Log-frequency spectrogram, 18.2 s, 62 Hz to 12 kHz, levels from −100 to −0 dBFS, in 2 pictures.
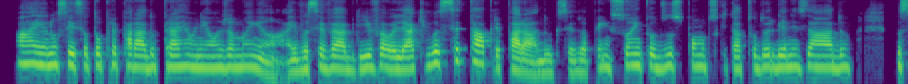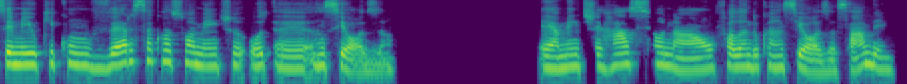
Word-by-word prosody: ai 230 -1 +1
eu - - +1
não 215 0 +1
sei 215 -1 +3
se 210 +1 -6
eu - - 0
estou 210 0 -1
preparado 190 -3 0
pra 190 +1 0
reunião 185 -2 -1
de 185 - -2
amanhã. 185 - -2
Aí 145 - -2
você 165 +5 -1
vai 180 0 +1
abrir 170 +1 -1
e - - +4
vai 190 +1 0
olhar 170 0 +2
que 200 - -12
você 240 +4 +2
está 260 -4 +3
preparado, 145 - 0
que - - -17
você 135 - -6
já 140 -1 -3
pensou 185 +6 -5
em 210 - +1
todos 195 -3 -3
os 200 -1 -3
pontos, 195 -2 -5
que - - -30
está 175 0 -2
tudo 185 +1 -6
organizado, 185 -1 0 0.4
você 225 +2 +6
meio 215 0 +6
que 220 +1 -4
conversa 220 +5 +2
com 265 0 -3
a 255 - +3
sua 245 -2 0
mente 200 -1 -2 0.2
oci 200 +2 0
eh 175 -2 -2
ansiosa. 75 - 0 1.5
É 185 -1 +3
a 175 - +2
mente 195 +2 -2
racional 195 -4 0
falando 195 -1 +1
com 200 - -8
a - - -2
ansiosa 145 -6 0
sabe? 165 +1 0
190 Hz, 180 wpm, -23 LUFS, 175-210 Hz, 1.5 s, você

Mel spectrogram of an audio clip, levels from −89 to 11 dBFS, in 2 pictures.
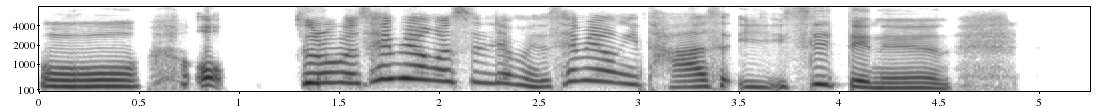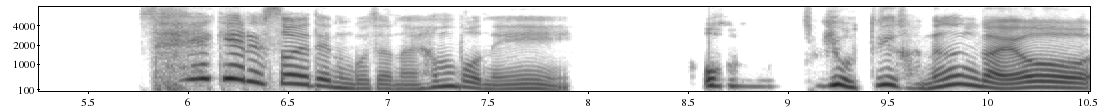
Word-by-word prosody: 어. - - 0 0.7
어 265 0 +5 0.4
그러면 340 0 +4
3 455 +7 +2
명을 460 -5 +4
쓸려면 335 - -5
이제 210 - -4
3 390 - -5
명이 380 -8 -2
다 200 -2 -3
스 230 - -5
있 200 -1 -6
있을 285 +9 -1
때는 175 - 0 1.2
3 - - -1
개를 480 -7 +5
써야 315 -1 0
되는 215 -9 -2
거잖아요, 145 -1 -10
1 225 +3 -1
번에. 150 - -7 0.7
어 245 - +4 0.5
그게 255 +4 +4
어떻게 270 +4 +1
가능한가요? 190 - +1
235 Hz, 250 characters per minute, -17 LUFS, -, 1.2 s, 어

